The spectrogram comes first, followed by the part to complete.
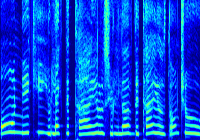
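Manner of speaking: put-on Romanian accent with the voice pushed very high. Retelling what a woman from Romania says to the speaker's sister, imitating her accent. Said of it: "And she talks like this".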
